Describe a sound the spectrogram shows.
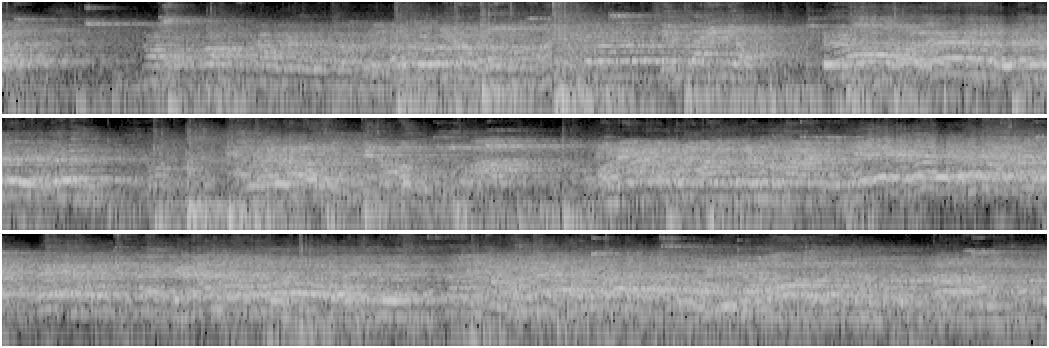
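Many children shout and chatter in a large echoing hall.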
